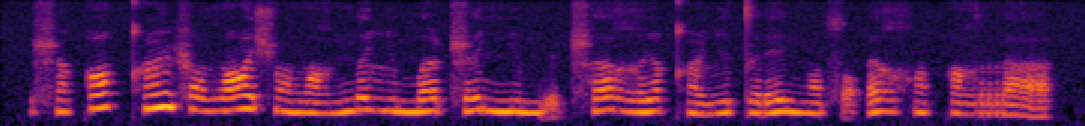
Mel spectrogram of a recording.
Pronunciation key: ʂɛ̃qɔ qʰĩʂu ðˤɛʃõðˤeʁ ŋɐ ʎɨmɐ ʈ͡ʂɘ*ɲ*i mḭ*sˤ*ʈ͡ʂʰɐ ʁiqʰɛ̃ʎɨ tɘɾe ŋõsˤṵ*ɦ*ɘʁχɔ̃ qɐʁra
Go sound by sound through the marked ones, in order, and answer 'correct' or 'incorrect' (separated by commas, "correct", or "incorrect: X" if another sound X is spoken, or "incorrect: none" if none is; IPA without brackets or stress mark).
correct, incorrect: none, incorrect: ʔ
